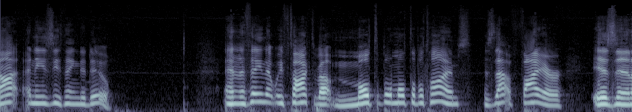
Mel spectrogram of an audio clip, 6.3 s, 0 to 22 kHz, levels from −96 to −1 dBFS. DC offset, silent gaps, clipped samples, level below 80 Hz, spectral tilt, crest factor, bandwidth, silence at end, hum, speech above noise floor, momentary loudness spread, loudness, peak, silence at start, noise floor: under 0.1%; none; under 0.1%; -60 dBFS; -6.5 dB/octave; 16 dB; 13.5 kHz; 0 s; none; 43 dB; 9 LU; -31 LUFS; -14 dBFS; 0 s; -73 dBFS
